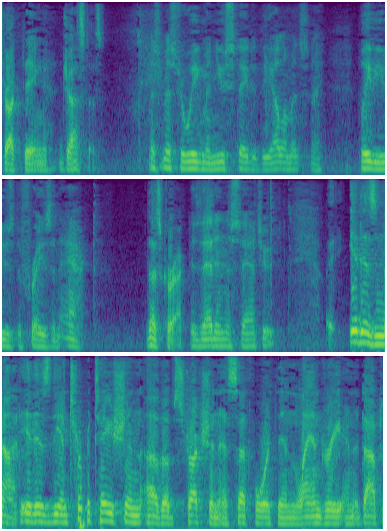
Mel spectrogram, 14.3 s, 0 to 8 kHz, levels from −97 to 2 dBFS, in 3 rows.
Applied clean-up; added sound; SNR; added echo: none; none; none; none.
